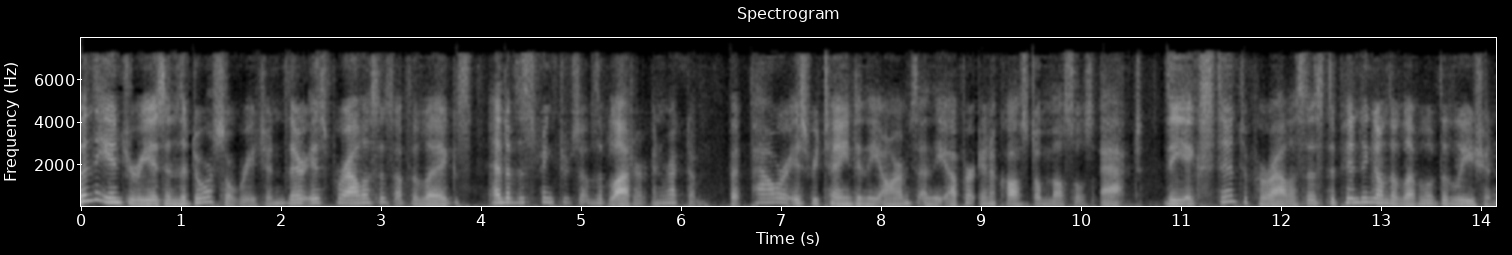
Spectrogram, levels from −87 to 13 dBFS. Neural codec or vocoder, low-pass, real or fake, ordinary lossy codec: codec, 24 kHz, 0.9 kbps, DualCodec; 7.2 kHz; fake; AAC, 32 kbps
